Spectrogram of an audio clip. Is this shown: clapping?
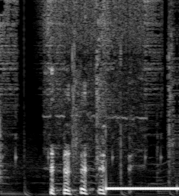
no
